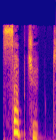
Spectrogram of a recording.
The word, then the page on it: subject: anglais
